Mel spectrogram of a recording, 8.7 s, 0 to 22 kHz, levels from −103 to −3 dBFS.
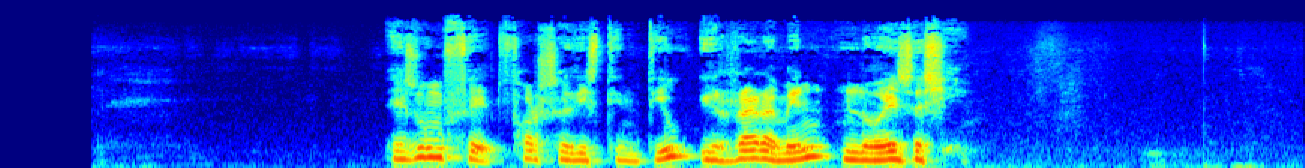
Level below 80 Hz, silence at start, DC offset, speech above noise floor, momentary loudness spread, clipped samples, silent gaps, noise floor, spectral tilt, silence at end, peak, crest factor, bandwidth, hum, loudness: -60 dBFS; 2.6 s; under 0.1%; 51 dB; 10 LU; under 0.1%; none; -77 dBFS; -5 dB/octave; 2.35 s; -10 dBFS; 20 dB; 15 kHz; none; -26 LUFS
